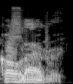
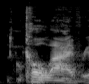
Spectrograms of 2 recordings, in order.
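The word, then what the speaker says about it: Colivory: o r y LLC I don't want to butcher the name there you know Cole Ivory Cole Ivory okay but I just want to just kind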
